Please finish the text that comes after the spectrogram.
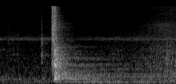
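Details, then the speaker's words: Contactor in a ProFusion EH-4604B 7500W electric garage heater, newly wired to an external 24V low-voltage thermostat, pulls in with one sharp, solid clunk when the thermostat is turned up, then a quiet hum as elements warm before the delayed fan; normal start-up. "So you hear a big clunk from the contactor. So the elements are warming up now."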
